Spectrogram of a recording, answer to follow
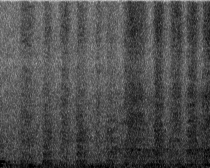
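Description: Faint scratching of a pencil drawing on paper, a run of short strokes in the second half.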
